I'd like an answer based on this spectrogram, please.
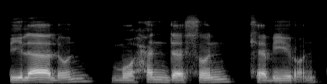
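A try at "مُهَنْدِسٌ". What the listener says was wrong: Muhandis. It's muhandis with a kasra.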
